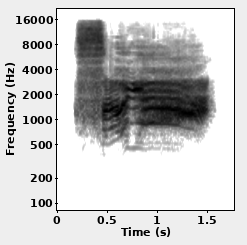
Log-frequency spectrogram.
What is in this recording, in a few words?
furious; ekuzu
